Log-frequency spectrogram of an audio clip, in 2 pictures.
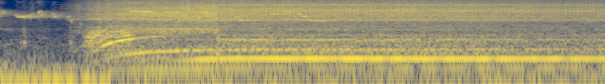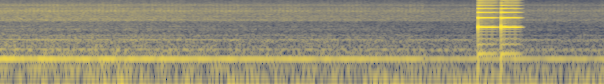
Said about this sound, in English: Is that a drone? It's more than that.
